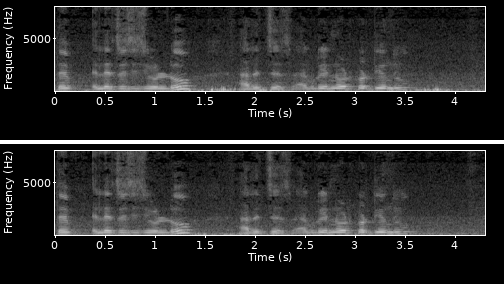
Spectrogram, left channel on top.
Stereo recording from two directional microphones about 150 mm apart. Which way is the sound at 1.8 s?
5° left (ahead or behind).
